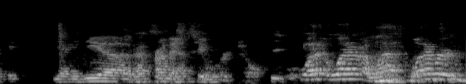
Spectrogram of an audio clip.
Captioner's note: overlapping chatter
